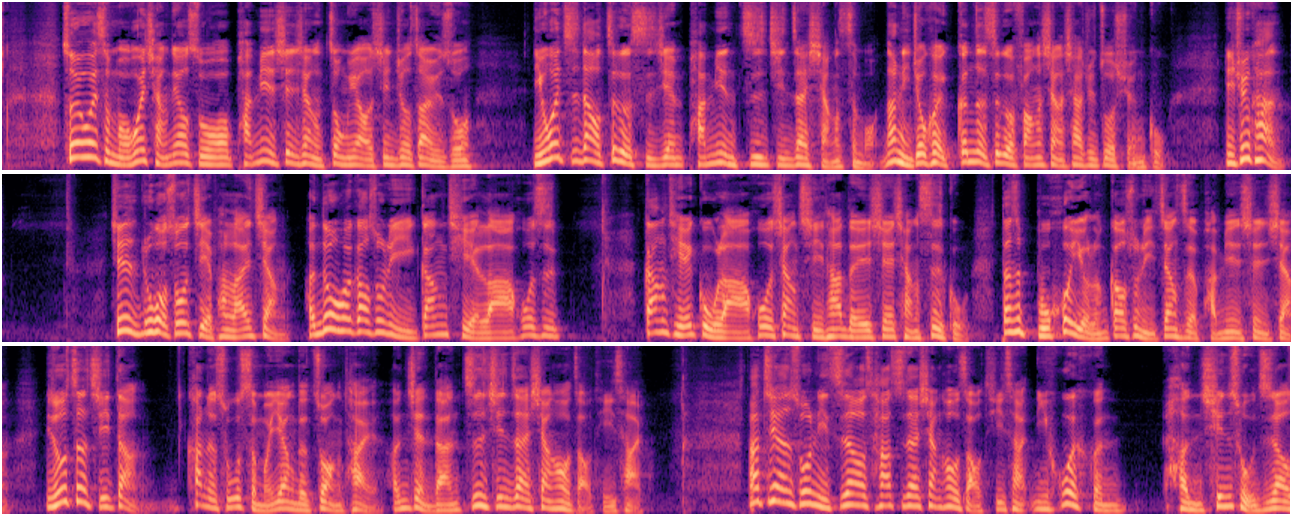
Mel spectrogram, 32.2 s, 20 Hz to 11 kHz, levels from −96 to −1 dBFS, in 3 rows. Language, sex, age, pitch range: Chinese, male, 20-39, 125-195 Hz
